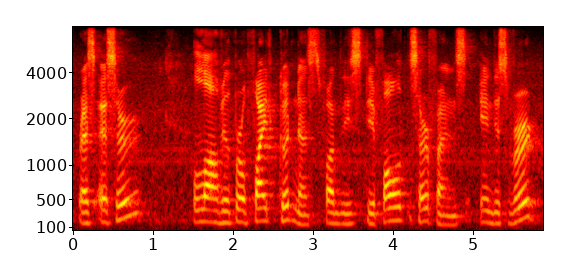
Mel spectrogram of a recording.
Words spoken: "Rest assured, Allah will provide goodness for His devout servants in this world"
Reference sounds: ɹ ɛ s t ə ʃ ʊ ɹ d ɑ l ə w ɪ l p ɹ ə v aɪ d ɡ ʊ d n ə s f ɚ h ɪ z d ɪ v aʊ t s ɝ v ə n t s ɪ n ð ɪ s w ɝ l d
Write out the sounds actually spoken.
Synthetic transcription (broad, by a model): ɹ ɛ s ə s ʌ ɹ ɑ l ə w ɪ l p ɹ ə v aɪ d ɡ ʊ d n ə s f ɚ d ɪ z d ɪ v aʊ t s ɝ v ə n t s ɪ n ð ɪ s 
